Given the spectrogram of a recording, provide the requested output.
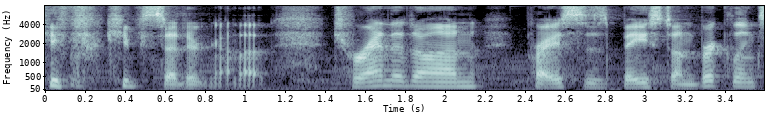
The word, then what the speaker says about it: Pteranodon: sorry Maniac for bricks uh was saying uh Pteranodon that's how you pronounce that that keeps you keep stuttering on that Pteranodon price is based on Bricklink six months ago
